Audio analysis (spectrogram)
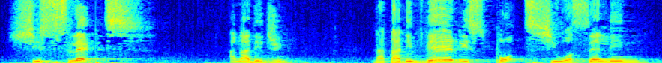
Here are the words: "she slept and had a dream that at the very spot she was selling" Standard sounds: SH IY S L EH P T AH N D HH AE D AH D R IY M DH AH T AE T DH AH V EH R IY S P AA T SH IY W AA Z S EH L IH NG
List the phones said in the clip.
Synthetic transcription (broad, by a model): SH IY S L EH P T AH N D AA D AH D R IY M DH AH T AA T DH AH V EH R IY S P AA T SH IY W AA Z S EH L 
